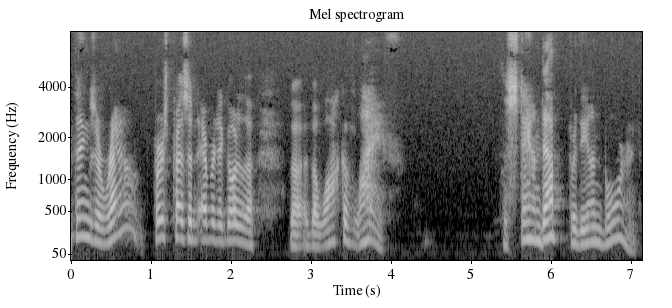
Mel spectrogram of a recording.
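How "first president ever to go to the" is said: ordinary delivery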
